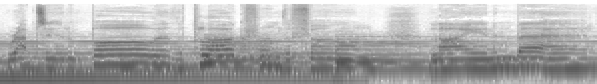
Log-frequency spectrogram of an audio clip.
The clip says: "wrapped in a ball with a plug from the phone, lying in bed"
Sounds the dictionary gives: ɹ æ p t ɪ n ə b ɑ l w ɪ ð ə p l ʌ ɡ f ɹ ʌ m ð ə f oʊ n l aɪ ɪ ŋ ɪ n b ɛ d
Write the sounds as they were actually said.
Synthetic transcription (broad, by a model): ɹ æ p t ɪ n ə b ɑ l w ɪ ð ə p l ʌ ɡ f ɹ ʌ m ð ə f oʊ n l aɪ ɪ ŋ ɪ n b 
